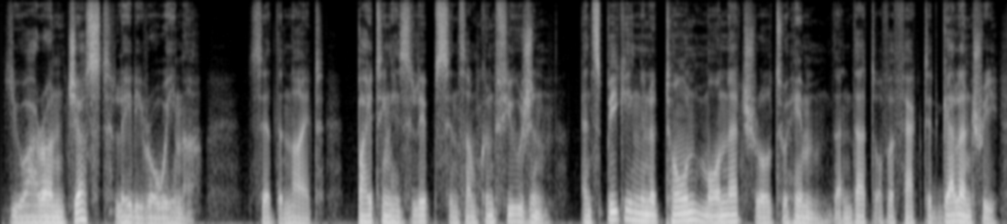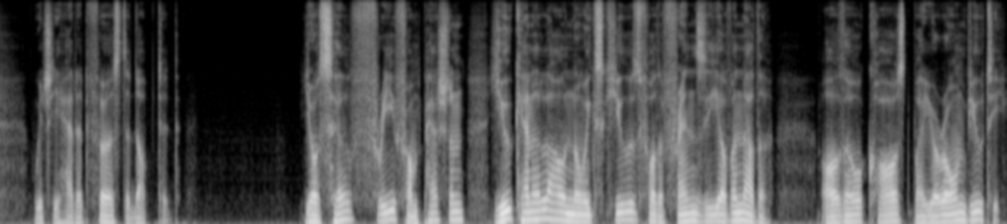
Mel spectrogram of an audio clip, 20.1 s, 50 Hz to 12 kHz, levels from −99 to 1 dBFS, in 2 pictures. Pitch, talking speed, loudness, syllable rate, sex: 95 Hz, 160 wpm, -20 LUFS, 4.9 syllables/s, male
